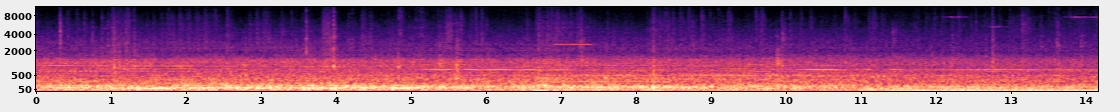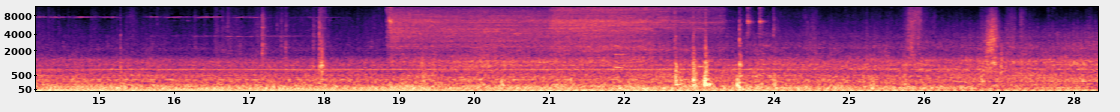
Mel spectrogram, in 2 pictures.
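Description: Inside a moving city bus: steady low engine and road rumble with a faint whine. About 19 seconds in, a hiss of compressed air starts and lasts several seconds, with a short squeal and a couple of knocks a few seconds later.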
